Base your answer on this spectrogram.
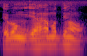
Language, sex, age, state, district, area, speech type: Odia, male, 45-60, Odisha, Kendrapara, urban, spontaneous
